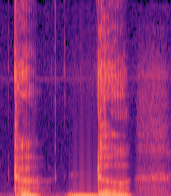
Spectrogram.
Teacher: touching the tongue right behind the two front teeth in an area called the Alvar Ridge and here's a side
